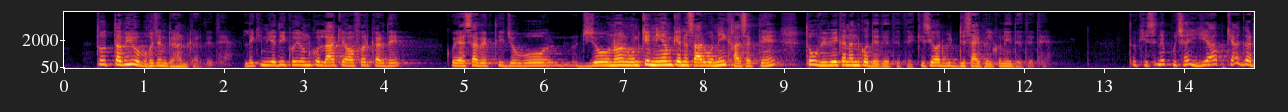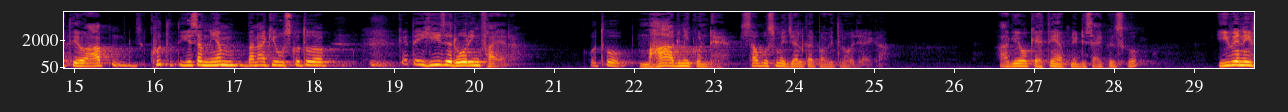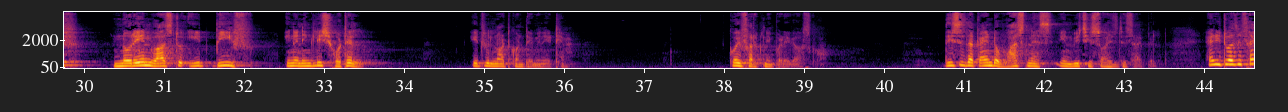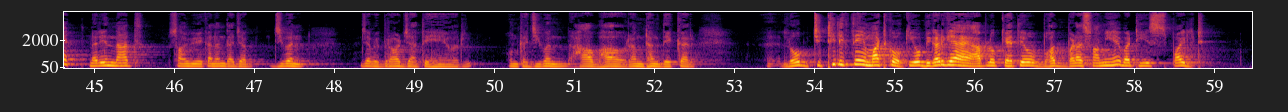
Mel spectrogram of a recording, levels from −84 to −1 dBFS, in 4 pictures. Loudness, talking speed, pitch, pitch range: -19 LUFS, 165 wpm, 165 Hz, 140-195 Hz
